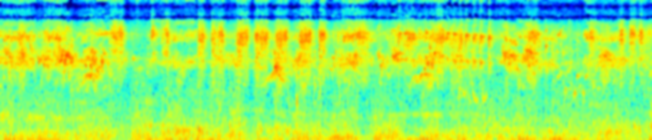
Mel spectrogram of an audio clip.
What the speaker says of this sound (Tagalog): mga alaga kong lovebirds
